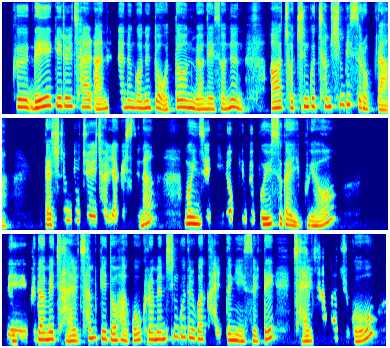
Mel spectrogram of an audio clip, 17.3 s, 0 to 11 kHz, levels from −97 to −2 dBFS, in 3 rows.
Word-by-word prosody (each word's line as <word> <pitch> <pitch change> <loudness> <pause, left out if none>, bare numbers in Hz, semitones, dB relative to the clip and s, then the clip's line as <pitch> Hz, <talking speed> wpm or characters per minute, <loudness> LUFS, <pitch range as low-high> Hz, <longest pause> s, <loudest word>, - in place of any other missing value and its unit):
그 220 -1 +4
내 200 +5 +7
얘기를 245 -1 +3
잘 215 -1 -1
안 155 +3 +1 0.2
한다는 210 -2 0
거는 195 +1 +2
또 190 - +1
어떤 195 +8 +2
면에서는 160 +4 0 0.4
'아 190 +3 +4
저 190 -1 -1
친구 235 +5 +1
참 230 0 +1
신비스럽다.' 200 - -1 0.5
그러니까 165 - +2
'신비주의 300 - -4
전략을 - - -4 0.3
쓰나?' - - -2 0.4
뭐 200 0 +6
인제 190 -2 +6 0.4
이렇게도 295 0 -7
보일 180 +1 +6
수가 180 -4 0
있고요. 145 - -2 0.8
네 160 -3 -1
그다음에 205 +1 +3
잘 165 -6 -1
참기도 225 -2 +1
하고 180 0 -2
그러면 210 0 +2
친구들과 265 -5 -1
갈등이 185 - 0
있을 150 +1 -2
때 225 - 0 0.3
잘 150 +1 0
참아 265 - -10
주고. 235 - -2
200 Hz, 295 characters per minute, -23 LUFS, 165-240 Hz, 0.8 s, 내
